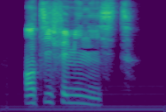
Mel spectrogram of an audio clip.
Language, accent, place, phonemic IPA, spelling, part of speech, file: French, France, Lyon, /ɑ̃.ti.fe.mi.nist/, antiféministe, adjective, LL-Q150 (fra)-antiféministe.wav
- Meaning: antifeminist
